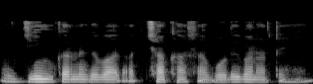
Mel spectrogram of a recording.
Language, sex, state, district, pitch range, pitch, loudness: Hindi, male, Bihar, Lakhisarai, 115-135 Hz, 120 Hz, -22 LUFS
